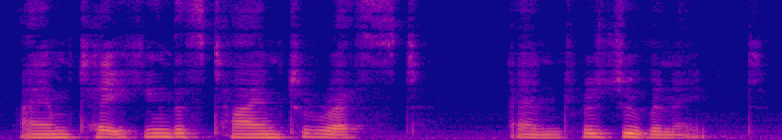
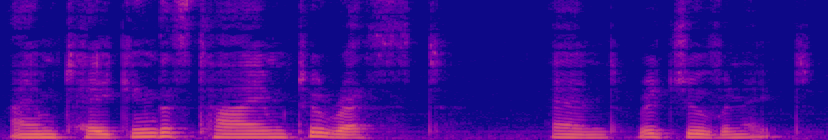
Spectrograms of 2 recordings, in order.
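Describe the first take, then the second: No difference in how they are said.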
